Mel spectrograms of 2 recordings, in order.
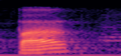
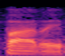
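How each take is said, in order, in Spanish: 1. La palabra termina en sonido consonántico. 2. La palabra termina en sonido vocálico añadido. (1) "Se lee par" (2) "y no pare"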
